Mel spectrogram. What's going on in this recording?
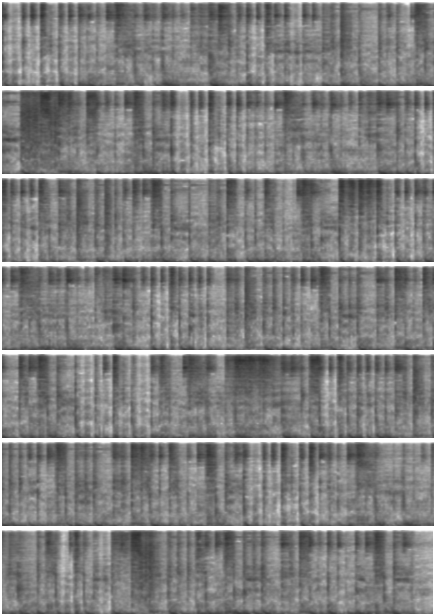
An acidized rhythm loop that has been mangled a bit.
